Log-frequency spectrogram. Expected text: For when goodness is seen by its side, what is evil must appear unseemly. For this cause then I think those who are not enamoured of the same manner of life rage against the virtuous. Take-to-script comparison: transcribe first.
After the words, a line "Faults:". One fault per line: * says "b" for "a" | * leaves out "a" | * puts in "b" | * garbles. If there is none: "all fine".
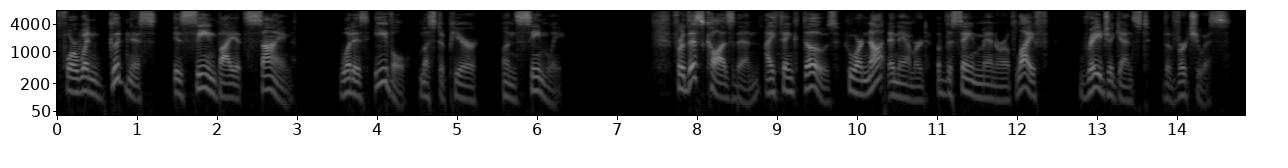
For when goodness is seen by its sign, what is evil must appear unseemly. For this cause then I think those who are not enamoured of the same manner of life rage against the virtuous.
Faults:
* says "sign" for "side"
